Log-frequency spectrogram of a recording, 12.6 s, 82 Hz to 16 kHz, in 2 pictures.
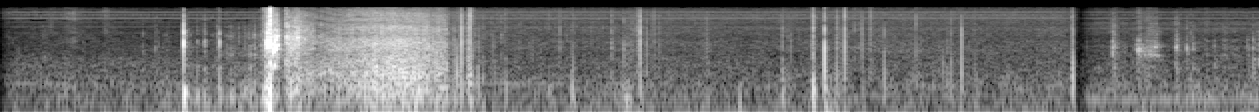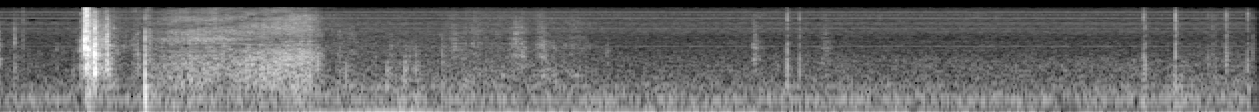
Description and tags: MATCH BEING STRUCK 2
Sound of a match being struck on matchbox and igniting
Sound recorded on mini DV tape with Sony ECM-MS01 CONDENSER MICROPHONE
flare, ignite, Match-struck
